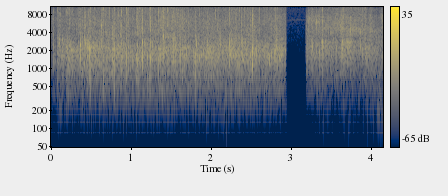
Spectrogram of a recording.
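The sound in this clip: A church audience applauding as a speaker is welcomed to the platform at a Sunday service: steady, dense clapping that drops out briefly near the end and then resumes.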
